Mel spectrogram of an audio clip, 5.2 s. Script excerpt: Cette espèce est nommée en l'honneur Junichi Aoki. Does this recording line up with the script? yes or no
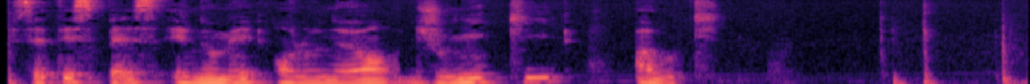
yes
